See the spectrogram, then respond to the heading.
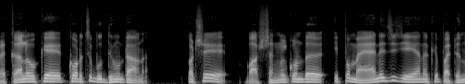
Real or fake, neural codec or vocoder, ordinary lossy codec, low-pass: fake; autoencoder, 48 kHz, 32 numbers a frame, DAC-VAE, trained on Japanese speech; none; 19.8 kHz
